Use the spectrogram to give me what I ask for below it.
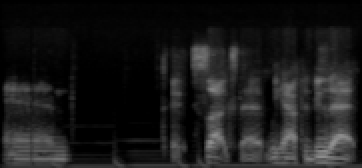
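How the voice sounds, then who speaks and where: With a very deep, warm voice and a steady tone, this American man takes things slowly while hosting a casual entertainment podcast. He's emphatic, opinionated, slangy and profane, and the dull lo-fi recording sounds roomy, with faint music behind him.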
